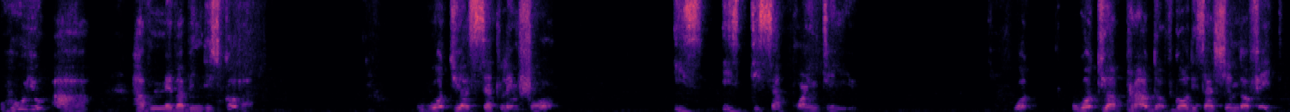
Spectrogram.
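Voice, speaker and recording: A man preaching a sermon emphatically, repeating rhetorical questions and jumping into sudden high bursts of emphasis. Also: expressive, slow pace, pauses often, warm tone, slightly rough, rough recording.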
